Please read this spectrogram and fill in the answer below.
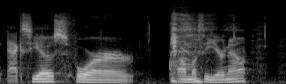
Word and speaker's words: Axios: While we're all here together, can we talk about the fact that we've been mispronouncing Axios for almost a year now?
